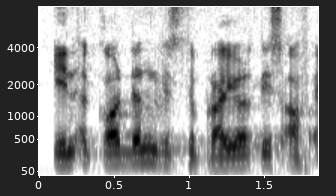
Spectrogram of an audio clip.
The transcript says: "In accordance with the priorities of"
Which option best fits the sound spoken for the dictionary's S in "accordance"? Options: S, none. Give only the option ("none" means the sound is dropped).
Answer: none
